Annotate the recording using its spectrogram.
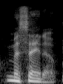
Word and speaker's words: Macedo: Pronounce her last name, Macedo? – Macedo.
